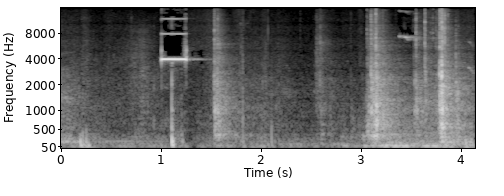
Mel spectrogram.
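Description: A short, loud, high electronic beep about a second in, from a keycard reader at an access-controlled door, then a click. Near the end come rustling and a sharp clunk from the door's metal push-bar latch as the door is opened.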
